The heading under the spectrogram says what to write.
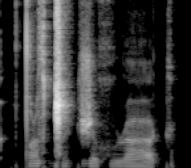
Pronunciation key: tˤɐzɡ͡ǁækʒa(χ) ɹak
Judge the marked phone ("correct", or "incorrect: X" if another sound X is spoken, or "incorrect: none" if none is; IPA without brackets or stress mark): incorrect: xʷ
